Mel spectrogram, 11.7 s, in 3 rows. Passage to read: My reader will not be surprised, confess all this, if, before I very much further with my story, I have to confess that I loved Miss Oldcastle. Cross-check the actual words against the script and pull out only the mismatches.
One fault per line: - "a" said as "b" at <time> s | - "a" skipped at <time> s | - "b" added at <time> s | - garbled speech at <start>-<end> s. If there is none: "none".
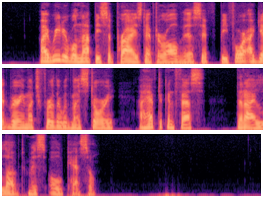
- "confess" said as "after" at 2.2 s
- "get" added at 3.8 s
